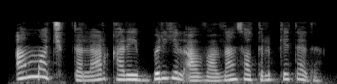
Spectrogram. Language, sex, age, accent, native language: Uzbek, female, under 19, Namangan, Uzbek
